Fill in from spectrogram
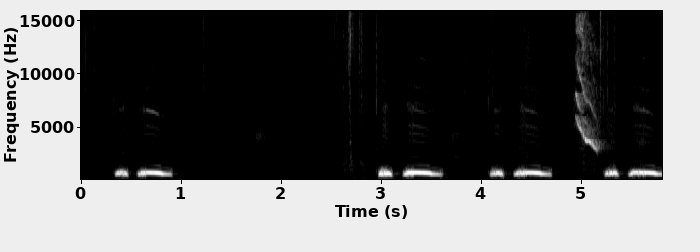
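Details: Spotted dove hen calling to excite males, local style gáy gọi, thúc, gù: paired low coos, a brief note followed by a longer falling note, with a gap before three quick repeats and a faint high chirp.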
